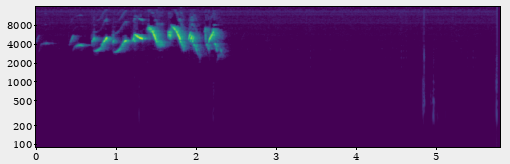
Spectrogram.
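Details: Double-collared seedeater delivering about two seconds of rapid, high, twittering song, followed by quiet with a few faint clicks.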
